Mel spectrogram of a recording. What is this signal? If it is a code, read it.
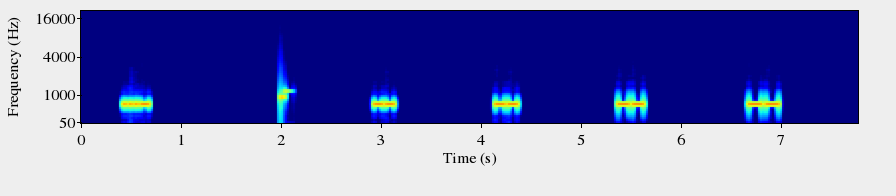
Morse code, heard as a keyed tone, about 38 wpm, spaced as for 8 wpm, 700 Hz. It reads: V MMMM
